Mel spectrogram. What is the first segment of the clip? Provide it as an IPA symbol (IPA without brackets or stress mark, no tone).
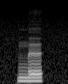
n̪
